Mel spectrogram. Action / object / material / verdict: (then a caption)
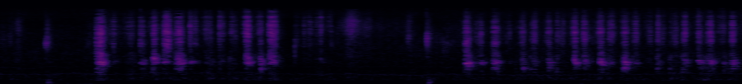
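scrape / scratch-art card scratched with a wooden stick / coated paper / none. A pointed wooden stick held in the fingers scratches a thin, solid, flat black-coated scratch-art card with a rainbow layer underneath, lying on a table. A quiet series of short, dry, raspy scratching strokes with a bright edge comes in uneven bursts, separated by brief pauses.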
